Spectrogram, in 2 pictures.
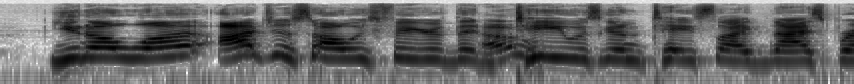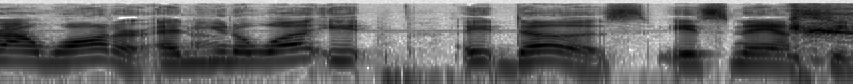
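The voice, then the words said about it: Slight put-on country accent. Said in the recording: “It's a little country accent. ... I would say ish.”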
